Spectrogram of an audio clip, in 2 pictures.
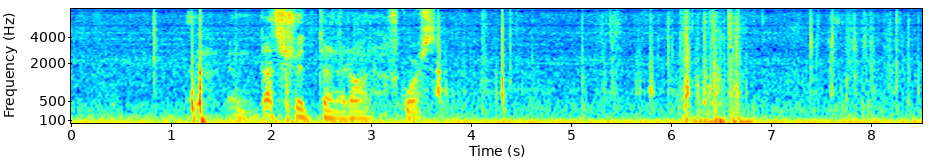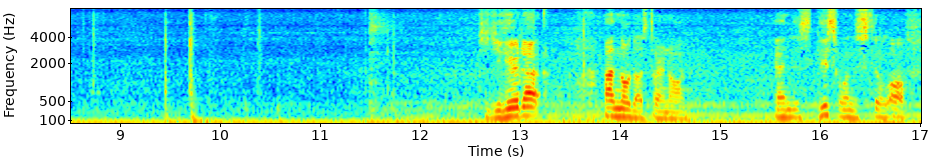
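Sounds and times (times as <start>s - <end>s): car engine idling: 0.0s - 17.0s
connector clicks and knocks: 3.6s - 10.6s.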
